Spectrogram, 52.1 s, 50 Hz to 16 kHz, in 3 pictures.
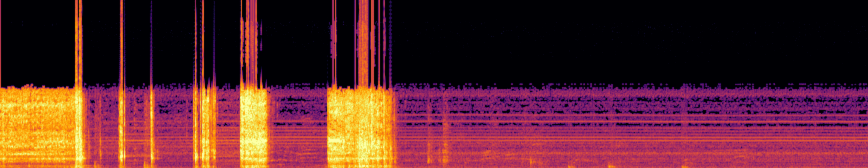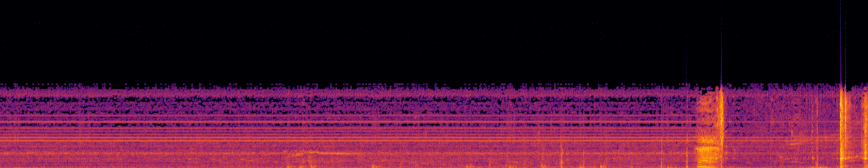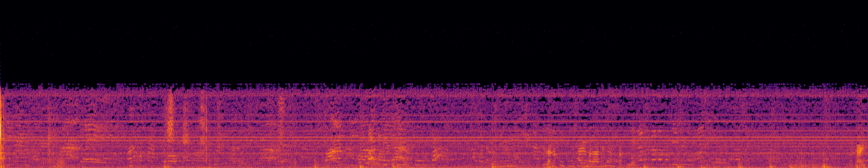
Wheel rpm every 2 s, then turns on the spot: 10, 60, 130, 10, 0, 0, 0, 0, 0, 0, 0, 0, 0, 0, 0, 0, 0, 0, 0, 0, 0, 0, 0, 0, 0, 0.
none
